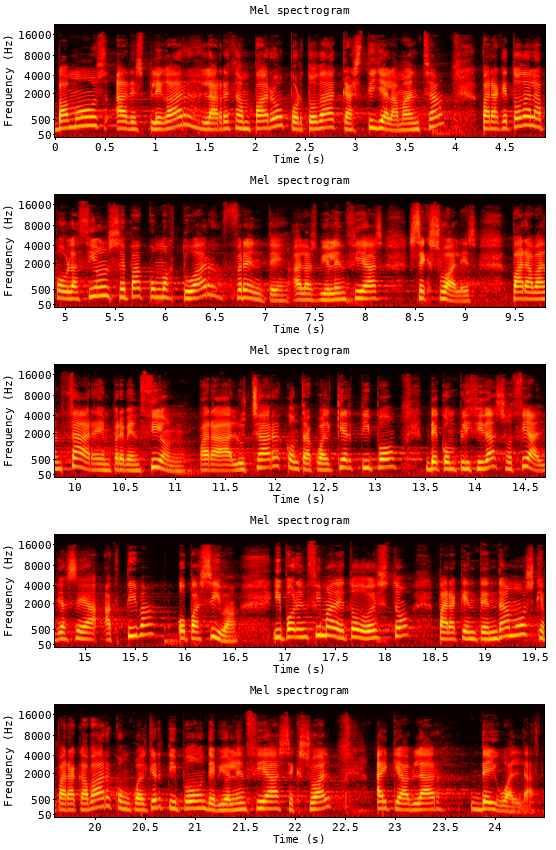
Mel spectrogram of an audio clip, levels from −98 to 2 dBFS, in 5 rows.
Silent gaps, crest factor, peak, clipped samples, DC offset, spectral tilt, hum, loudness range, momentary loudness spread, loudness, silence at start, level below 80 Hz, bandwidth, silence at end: none; 22 dB; -10 dBFS; under 0.1%; under 0.1%; -3 dB/octave; none; 1 LU; 5 LU; -31 LUFS; 0 s; -72 dBFS; 18 kHz; 0.05 s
